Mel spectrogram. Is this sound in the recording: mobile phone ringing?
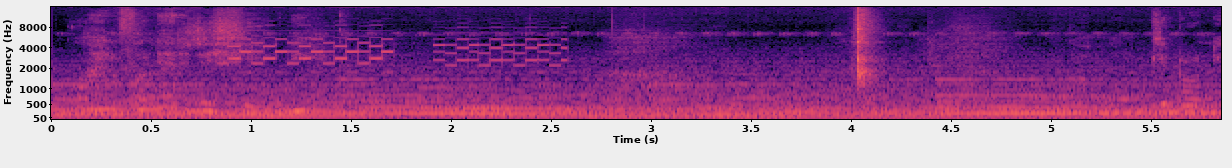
yes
